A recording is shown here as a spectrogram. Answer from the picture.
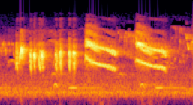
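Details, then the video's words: Song thrush song opening with a rapid patter of clicking, chattering notes, then two long, clear whistles sliding downward in pitch, about a second apart. "Song thrush Singing"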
